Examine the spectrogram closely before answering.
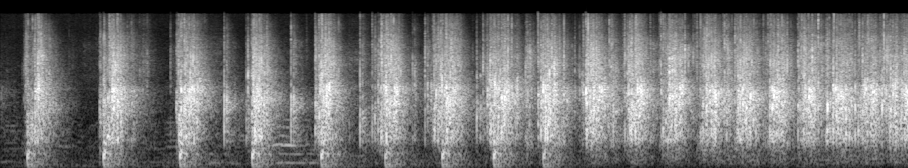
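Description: Spectator crowd clapping in unison at about two claps a second. The beat grows faster and denser and breaks into general applause over the last few seconds.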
